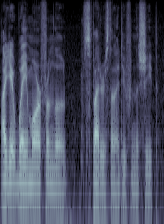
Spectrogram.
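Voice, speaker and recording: A man's voice: lowish voice, flat delivery, fast, fairly bright tone, smooth, dry recording. A man giving casual let's play commentary, rambling and thinking aloud as host of a gaming video.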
